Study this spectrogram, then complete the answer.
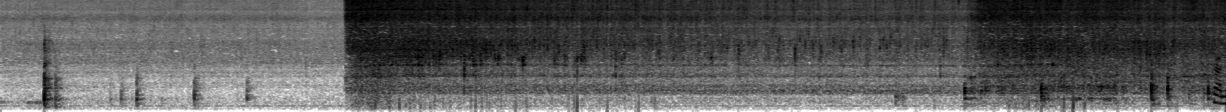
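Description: Prepared masala goes into a hot pan for a farm chicken curry, where it bursts into loud, steady sizzling and frying after a few quiet clinks, then flares up again near the end.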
